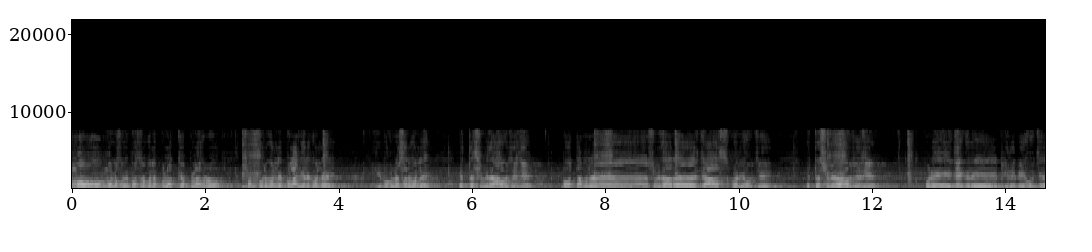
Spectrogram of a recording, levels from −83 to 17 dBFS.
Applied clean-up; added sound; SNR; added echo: none; Fart; 19 dB; reverberation time 1.8 s.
